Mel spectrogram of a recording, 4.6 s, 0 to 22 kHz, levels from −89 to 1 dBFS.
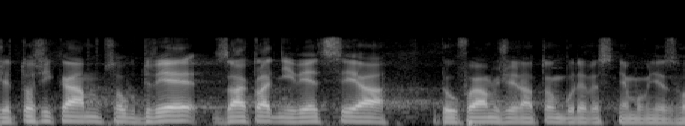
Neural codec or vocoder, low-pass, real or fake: none; 7.2 kHz; real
